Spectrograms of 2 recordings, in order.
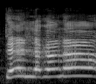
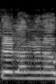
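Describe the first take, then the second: First: It is split into two words, tel lagana. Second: It is said as one word, Telangana. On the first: The speaker calls it wrong. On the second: The speaker calls it right.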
